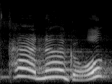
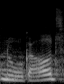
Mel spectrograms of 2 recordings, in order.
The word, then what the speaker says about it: Per Nørgård: So this is Per Nørgård, not Nørgård.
